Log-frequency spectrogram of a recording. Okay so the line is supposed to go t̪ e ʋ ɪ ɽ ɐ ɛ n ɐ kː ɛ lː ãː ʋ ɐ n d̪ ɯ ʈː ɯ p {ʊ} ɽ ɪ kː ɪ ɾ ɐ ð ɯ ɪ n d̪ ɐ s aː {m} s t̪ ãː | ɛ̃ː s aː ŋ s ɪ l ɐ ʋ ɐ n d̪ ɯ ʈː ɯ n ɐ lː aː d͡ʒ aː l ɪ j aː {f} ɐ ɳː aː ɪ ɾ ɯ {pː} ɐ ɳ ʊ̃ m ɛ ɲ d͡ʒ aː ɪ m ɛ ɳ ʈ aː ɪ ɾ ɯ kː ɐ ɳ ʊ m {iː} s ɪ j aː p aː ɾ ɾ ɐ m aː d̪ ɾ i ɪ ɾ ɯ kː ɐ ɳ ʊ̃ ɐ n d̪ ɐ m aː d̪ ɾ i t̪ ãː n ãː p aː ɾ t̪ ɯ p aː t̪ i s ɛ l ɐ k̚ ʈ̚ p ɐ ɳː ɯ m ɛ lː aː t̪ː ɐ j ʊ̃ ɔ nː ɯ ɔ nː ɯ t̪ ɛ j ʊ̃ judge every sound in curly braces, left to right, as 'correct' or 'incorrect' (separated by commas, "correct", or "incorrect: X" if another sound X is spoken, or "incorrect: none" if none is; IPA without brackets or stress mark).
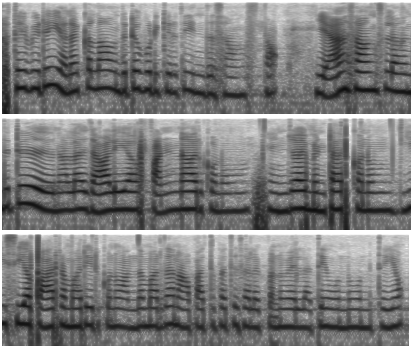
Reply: correct, incorrect: ŋ, correct, incorrect: kː, correct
